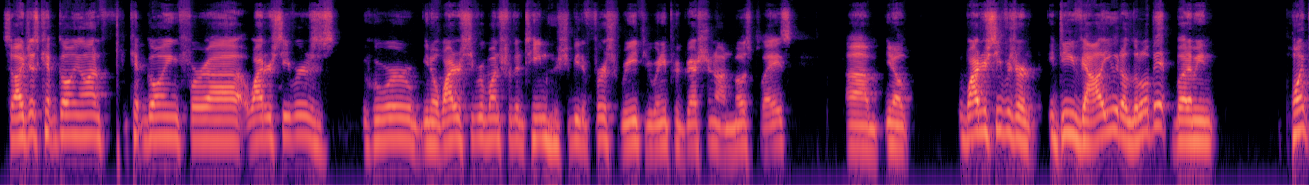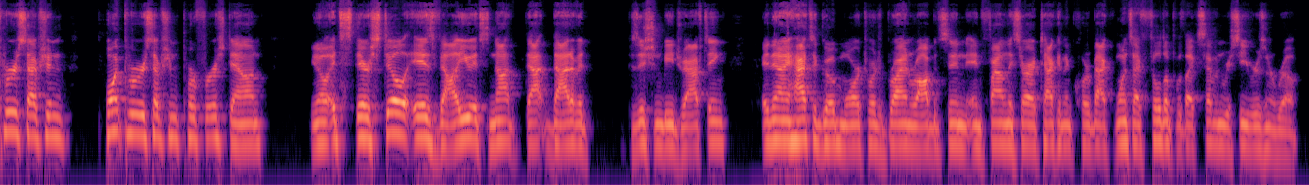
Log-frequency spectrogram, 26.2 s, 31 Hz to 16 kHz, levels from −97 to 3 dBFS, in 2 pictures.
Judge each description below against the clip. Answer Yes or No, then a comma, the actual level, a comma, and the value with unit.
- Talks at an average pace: No, fast, 230 wpm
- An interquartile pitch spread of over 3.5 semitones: Yes, average, 3.9 semitones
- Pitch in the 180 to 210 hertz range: No, low, 135 Hz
